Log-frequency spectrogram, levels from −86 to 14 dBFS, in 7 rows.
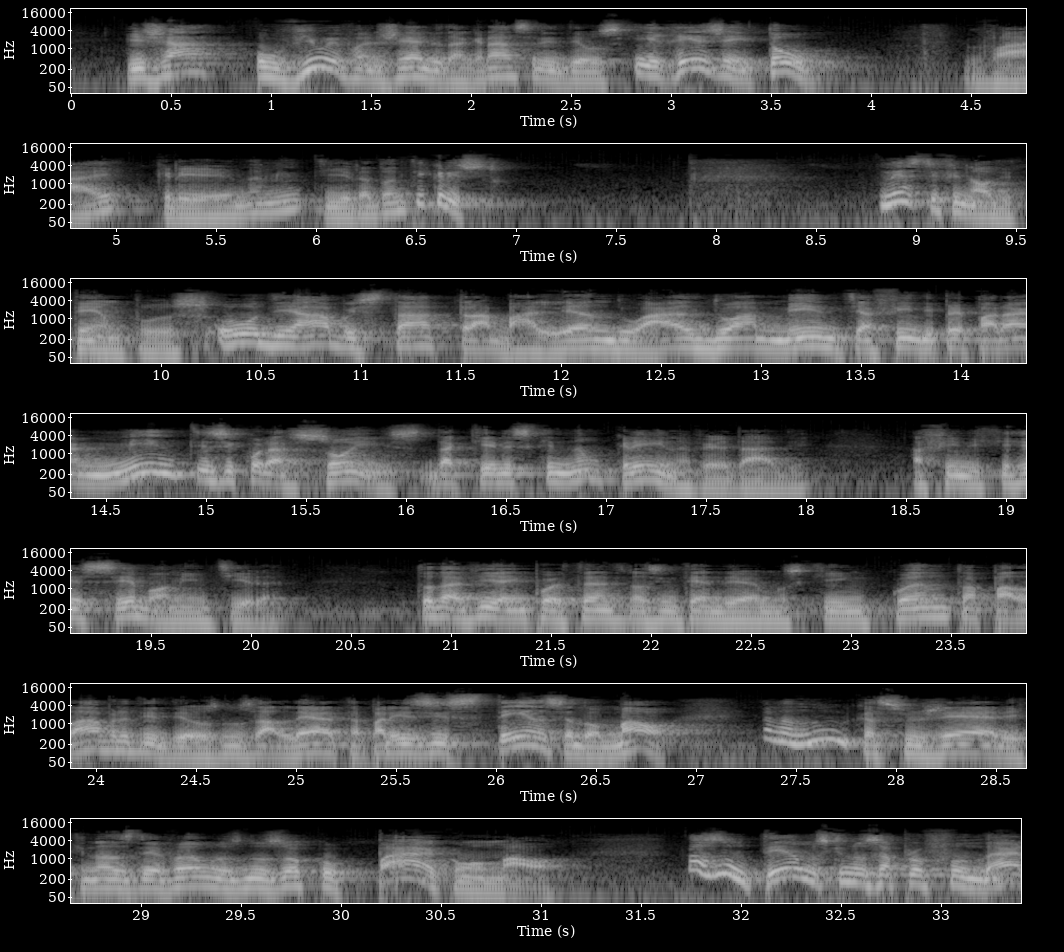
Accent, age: Brazilian, 60-79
